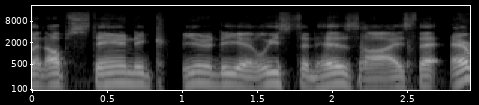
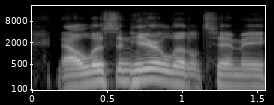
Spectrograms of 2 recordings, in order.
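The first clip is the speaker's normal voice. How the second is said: ordinary talk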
